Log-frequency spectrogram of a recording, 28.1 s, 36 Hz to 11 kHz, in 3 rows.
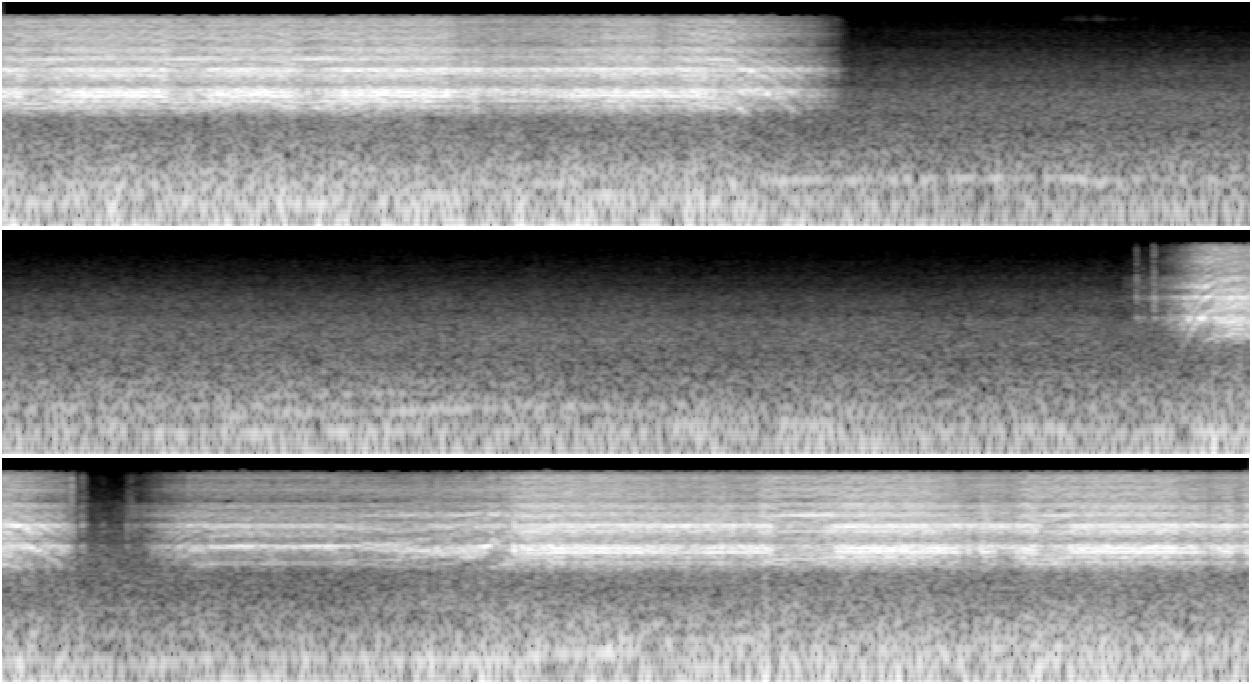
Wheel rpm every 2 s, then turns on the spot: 220, 230, 190, 0, 0, 0, 0, 0, 0, 60, 90, 190, 230, 230.
none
